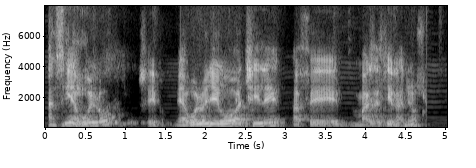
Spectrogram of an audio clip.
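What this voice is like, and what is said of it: Speaks Spanish with a foreign accent. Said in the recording (Spanish): “tengo acento, todavía, tengo acento”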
